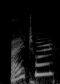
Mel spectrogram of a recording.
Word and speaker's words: Viator: Viator?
